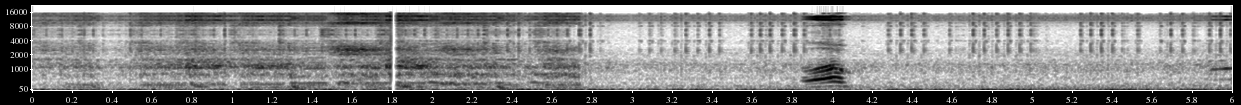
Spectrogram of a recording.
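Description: Music and voice from a car radio playing inside the cabin, cutting off about three seconds in, leaving a steady low engine and road hum.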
